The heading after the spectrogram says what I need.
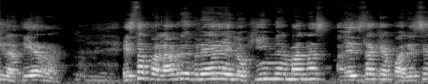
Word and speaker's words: Elohim: que dice dice Elohim Pero como se pronuncia es Elohim porque está en hebreo esta palabra elohimmer hermanas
